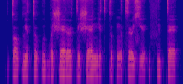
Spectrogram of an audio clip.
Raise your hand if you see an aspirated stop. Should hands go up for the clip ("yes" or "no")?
no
